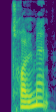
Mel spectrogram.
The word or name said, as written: TROLDMANDEN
